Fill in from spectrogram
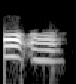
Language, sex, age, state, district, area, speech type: Assamese, female, 18-30, Assam, Morigaon, rural, conversation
